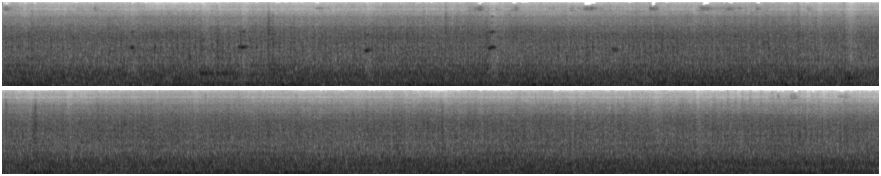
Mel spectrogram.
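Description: Crop stalks rustle and clatter as they are fed into a harvester.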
